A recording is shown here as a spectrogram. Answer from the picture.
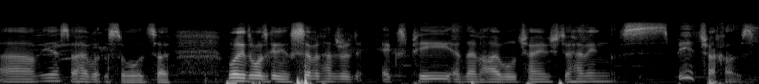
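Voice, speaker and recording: With an Australian accent, a man speaks at a moderate pace using ordinary pitch variation. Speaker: gaming YouTuber. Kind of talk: gameplay commentary. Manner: hesitant, many fillers.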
